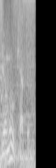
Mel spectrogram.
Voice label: "CAPTAIN", VOX; NES DPCM; MIDINES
